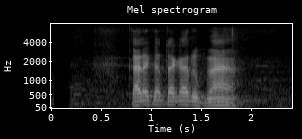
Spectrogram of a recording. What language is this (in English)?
Nepali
